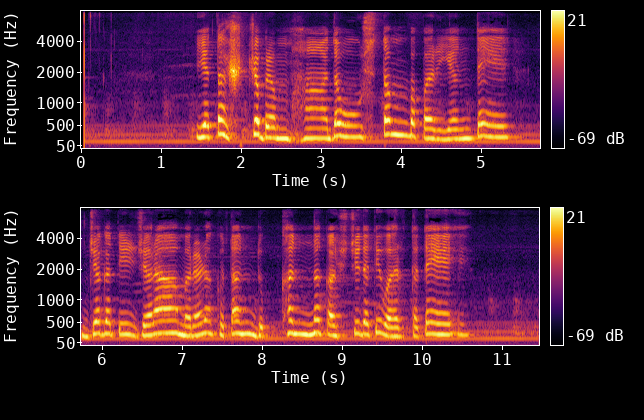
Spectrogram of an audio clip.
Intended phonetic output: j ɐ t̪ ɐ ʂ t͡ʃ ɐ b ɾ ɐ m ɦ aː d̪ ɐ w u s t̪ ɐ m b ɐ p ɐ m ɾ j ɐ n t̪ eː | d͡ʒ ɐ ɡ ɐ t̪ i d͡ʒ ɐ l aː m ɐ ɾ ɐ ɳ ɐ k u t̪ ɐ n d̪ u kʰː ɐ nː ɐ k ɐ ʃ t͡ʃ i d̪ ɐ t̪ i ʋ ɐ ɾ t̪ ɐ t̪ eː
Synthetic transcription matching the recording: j ɐ t̪ ɐ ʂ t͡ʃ ɐ b ɾ ɐ m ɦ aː d̪ ɐ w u s t̪ ɐ m b ɐ p ɐ ɾ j ɐ n t̪ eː | d͡ʒ ɐ ɡ ɐ t̪ i d͡ʒ ɐ ɾ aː m ɐ ɾ ɐ ɳ ɐ k u t̪ ɐ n d̪ u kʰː ɐ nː ɐ k ɐ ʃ t͡ʃ i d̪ ɐ t̪ i ʋ ɐ ɾ t̪ ɐ t̪ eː

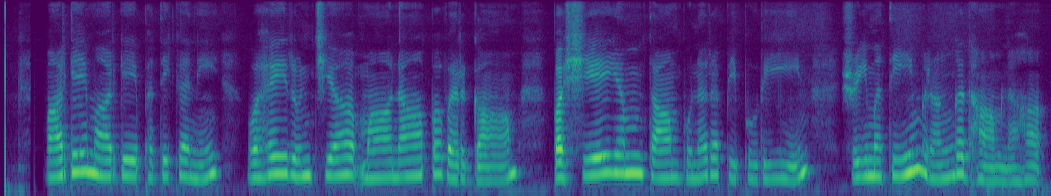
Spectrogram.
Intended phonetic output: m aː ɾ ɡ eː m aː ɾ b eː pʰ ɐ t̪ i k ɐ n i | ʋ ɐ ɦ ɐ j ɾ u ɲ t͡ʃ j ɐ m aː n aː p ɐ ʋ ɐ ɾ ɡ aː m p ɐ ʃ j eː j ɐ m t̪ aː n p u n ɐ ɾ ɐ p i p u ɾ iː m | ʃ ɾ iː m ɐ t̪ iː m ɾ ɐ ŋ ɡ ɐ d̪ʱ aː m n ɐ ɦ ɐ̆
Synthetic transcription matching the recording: m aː ɾ ɡ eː m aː ɾ ɡ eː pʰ ɐ t̪ i k ɐ n i | ʋ ɐ ɦ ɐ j ɾ u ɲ t͡ʃ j ɐ m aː n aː p ɐ ʋ ɐ ɾ ɡ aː m p ɐ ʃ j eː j ɐ m t̪ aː m p u n ɐ ɾ ɐ p i p u ɾ iː m | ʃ ɾ iː m ɐ t̪ iː m ɾ ɐ ŋ ɡ ɐ d̪ʱ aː m n ɐ ɦ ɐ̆

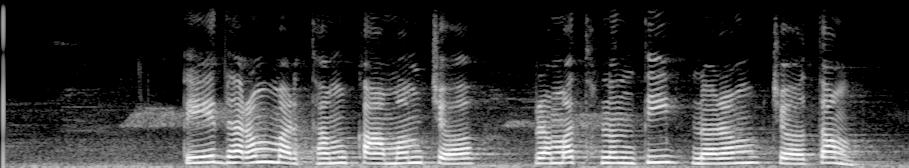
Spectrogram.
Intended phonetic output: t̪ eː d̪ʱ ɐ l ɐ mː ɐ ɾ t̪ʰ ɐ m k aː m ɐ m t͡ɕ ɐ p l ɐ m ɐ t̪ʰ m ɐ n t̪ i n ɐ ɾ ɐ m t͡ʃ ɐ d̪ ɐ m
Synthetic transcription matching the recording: t̪ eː d̪ʱ ɐ ɾ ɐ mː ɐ ɾ t̪ʰ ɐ m k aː m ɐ m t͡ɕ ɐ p ɾ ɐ m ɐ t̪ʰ n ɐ n t̪ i n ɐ ɾ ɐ m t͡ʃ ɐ t̪ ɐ m

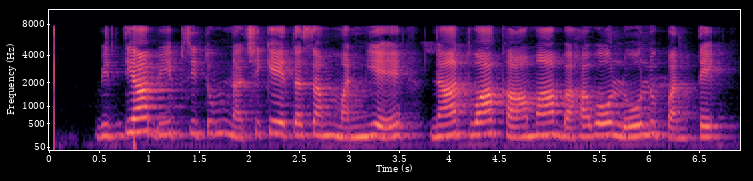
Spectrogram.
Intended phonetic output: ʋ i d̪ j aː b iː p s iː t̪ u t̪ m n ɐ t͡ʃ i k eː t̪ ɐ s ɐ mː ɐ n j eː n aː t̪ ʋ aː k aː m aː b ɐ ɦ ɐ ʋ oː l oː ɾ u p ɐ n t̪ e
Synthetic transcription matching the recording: ʋ i d̪ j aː b iː p s i t̪ u m n ɐ t͡ʃ i k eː t̪ ɐ s ɐ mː ɐ n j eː n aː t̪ ʋ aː k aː m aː b ɐ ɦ ɐ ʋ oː l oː l u p ɐ n t̪ e

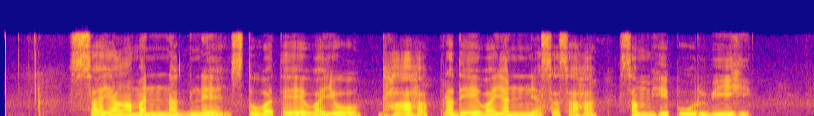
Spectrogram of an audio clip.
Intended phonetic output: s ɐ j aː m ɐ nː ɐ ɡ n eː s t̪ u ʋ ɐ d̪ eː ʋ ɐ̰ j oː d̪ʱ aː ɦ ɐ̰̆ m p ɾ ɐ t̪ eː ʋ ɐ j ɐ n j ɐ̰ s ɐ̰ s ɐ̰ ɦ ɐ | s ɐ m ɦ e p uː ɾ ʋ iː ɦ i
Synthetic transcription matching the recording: s ɐ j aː m ɐ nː ɐ ɡ n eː s t̪ u ʋ ɐ t̪ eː ʋ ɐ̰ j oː d̪ʱ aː ɦ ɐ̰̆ p ɾ ɐ d̪ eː ʋ ɐ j ɐ n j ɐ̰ s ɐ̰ s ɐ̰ ɦ ɐ | s ɐ m ɦ i p uː ɾ ʋ iː ɦ i

